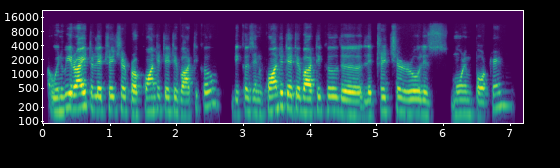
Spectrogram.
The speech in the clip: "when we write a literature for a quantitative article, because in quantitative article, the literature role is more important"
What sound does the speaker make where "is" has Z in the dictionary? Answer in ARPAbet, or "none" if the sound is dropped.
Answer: Z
